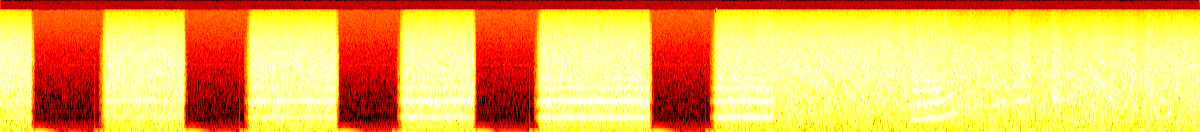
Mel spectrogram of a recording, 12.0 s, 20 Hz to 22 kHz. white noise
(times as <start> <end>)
0.0 0.4, 7.2 12.0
